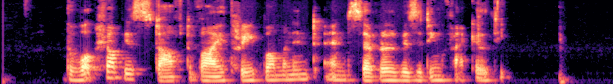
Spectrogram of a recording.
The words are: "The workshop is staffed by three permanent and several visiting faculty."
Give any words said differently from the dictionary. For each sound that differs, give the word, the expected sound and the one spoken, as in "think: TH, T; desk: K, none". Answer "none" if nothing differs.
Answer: three: TH, T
